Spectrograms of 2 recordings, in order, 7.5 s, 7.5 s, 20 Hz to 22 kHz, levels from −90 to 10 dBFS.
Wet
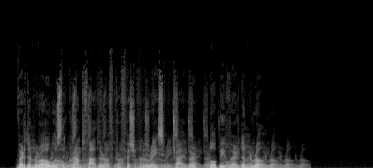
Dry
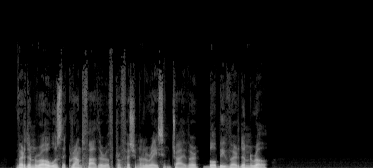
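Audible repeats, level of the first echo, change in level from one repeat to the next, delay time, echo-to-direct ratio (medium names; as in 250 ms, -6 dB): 3, -13.0 dB, -5.5 dB, 301 ms, -11.5 dB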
